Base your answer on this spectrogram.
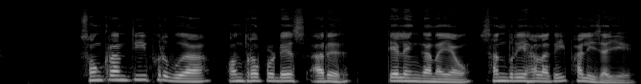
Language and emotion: Bodo, neutral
